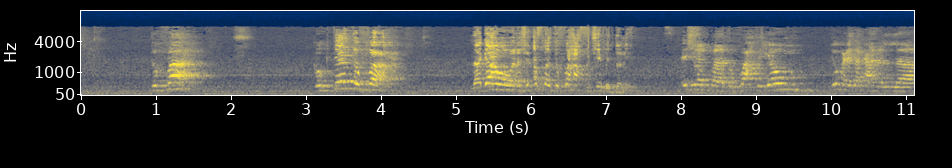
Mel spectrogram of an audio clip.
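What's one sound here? A man speaks loudly and with animation in a large echoing hall.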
